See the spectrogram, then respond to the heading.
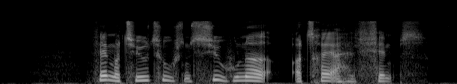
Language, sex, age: Danish, male, 33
